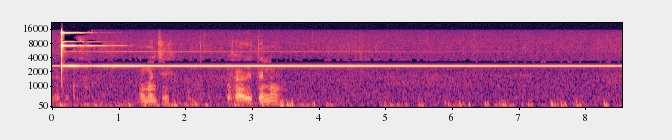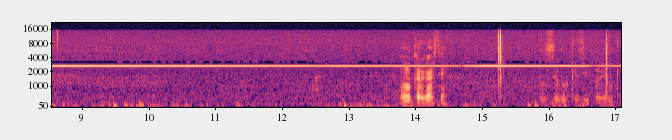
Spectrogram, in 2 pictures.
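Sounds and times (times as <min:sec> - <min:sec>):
high-pitched steady tone: 0:00.0 - 0:17.0.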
